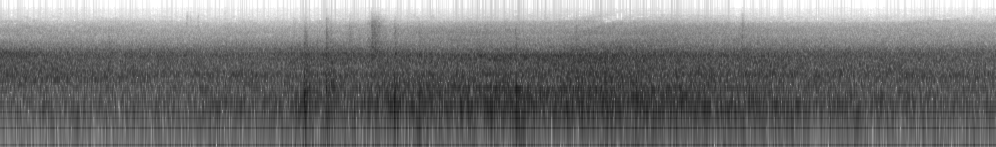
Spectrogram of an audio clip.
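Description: A tram rumbles past along rails, swelling as it comes close and easing as it goes.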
